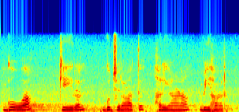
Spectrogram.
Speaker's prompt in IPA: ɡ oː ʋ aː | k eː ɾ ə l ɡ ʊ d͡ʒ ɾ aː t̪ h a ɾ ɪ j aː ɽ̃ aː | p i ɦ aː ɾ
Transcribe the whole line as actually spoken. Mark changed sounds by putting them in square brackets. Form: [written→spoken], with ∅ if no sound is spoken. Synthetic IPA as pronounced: ɡ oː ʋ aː | k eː ɾ ə l ɡ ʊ d͡ʒ ɾ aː t̪ h [a→ə] ɾ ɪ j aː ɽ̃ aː | [p→b] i ɦ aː ɾ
